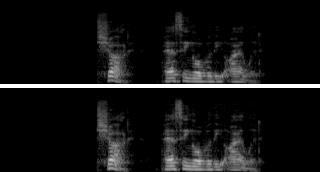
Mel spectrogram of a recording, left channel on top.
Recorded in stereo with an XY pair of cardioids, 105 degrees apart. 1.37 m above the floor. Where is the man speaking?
50° right, 1.1 m.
